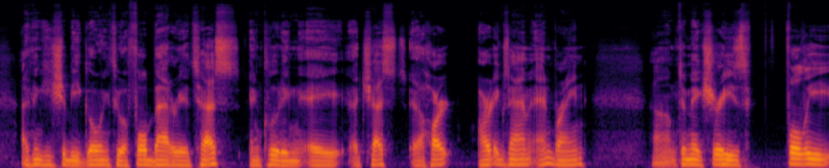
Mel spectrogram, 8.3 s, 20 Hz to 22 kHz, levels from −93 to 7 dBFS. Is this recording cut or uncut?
uncut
